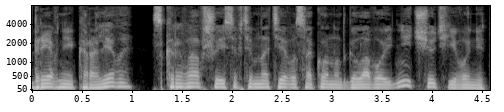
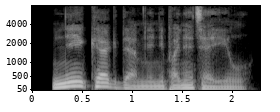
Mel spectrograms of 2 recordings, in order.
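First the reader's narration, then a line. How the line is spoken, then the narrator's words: Muttered. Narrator (Russian): пробормотал Ранд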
